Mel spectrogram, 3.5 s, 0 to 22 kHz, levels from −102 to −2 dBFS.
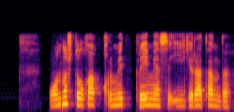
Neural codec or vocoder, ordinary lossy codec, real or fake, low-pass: codec, 16 kHz, 16 kbps, FunCodec, trained on Chinese and English, 50 frames a second; none; fake; 7.2 kHz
